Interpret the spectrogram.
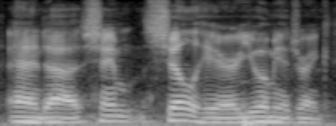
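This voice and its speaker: A man's voice: on the low side, fairly even intonation, normal speed, slight background noise. Man making dry asides on a livestream. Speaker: livestream co-host. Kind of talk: casual livestream chat.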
